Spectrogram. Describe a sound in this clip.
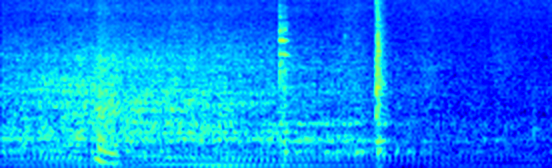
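A spoon clinks against a plate.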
